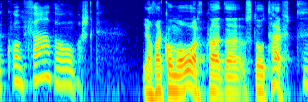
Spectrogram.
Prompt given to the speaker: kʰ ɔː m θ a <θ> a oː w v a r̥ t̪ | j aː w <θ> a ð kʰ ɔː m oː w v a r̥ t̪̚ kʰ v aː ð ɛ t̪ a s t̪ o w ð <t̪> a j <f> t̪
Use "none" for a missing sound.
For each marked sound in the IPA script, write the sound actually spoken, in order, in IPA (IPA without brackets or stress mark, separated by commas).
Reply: ð, θ, t̪ʰ, f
